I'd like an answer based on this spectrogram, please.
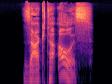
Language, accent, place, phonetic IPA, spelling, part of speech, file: German, Germany, Berlin, [ˌzaːktə ˈaʊ̯s], sagte aus, verb, De-sagte aus.ogg
- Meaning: inflection of aussagen: 1. first/third-person singular preterite 2. first/third-person singular subjunctive II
